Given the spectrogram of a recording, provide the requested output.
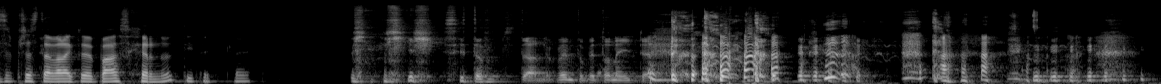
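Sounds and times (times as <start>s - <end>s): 
speech: 0.0s - 2.6s, 3.5s - 11.6s
harsh coughing fit while laughing: 3.5s - 4.7s, 6.5s - 11.3s
person laughing: 3.5s - 4.9s, 6.5s - 11.5s.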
